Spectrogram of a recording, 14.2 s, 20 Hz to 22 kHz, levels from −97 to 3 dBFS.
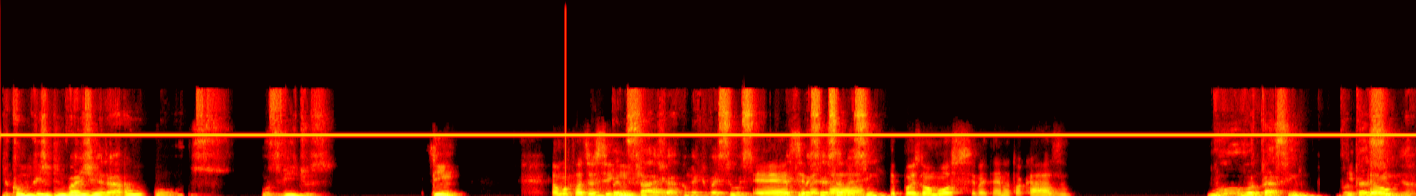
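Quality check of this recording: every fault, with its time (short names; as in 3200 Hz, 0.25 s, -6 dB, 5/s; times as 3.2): tone 6900 Hz -27 dBFS
5.65 pop -5 dBFS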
